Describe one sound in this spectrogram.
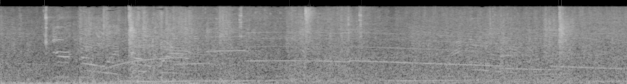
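A police siren wails and rises and falls.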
